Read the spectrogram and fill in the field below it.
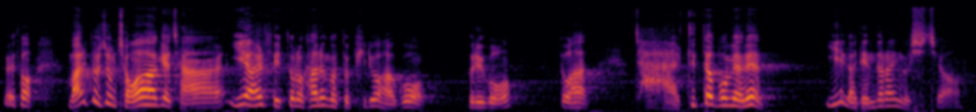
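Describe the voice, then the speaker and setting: A man's voice: high-pitched, lively intonation, normal speed, gravelly, pushed and bright, long reverb tail. A male pastor delivering a sermon, asking the congregation rhetorical questions and briefly acting out dialect quotes. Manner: acts out short dialect quotes. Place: church sanctuary.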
